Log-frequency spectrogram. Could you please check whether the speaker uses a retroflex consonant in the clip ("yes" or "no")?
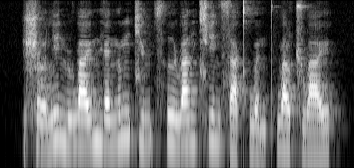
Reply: yes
